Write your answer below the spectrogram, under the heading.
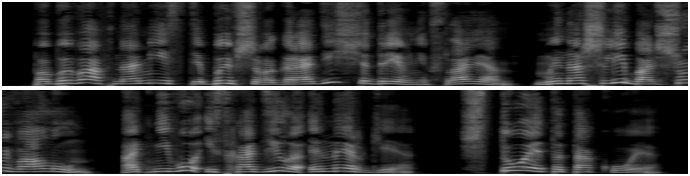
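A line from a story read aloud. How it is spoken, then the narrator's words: Plain. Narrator (Russian): спросила Даша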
